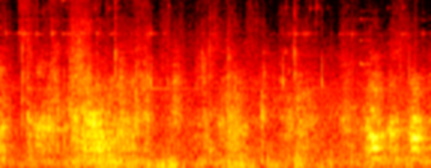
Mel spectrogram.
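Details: A Rottweiler at rough play gives rough, throaty growls and grumbles, then two sharp barks near the end.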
